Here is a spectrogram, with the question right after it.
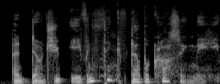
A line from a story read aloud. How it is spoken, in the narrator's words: whispered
